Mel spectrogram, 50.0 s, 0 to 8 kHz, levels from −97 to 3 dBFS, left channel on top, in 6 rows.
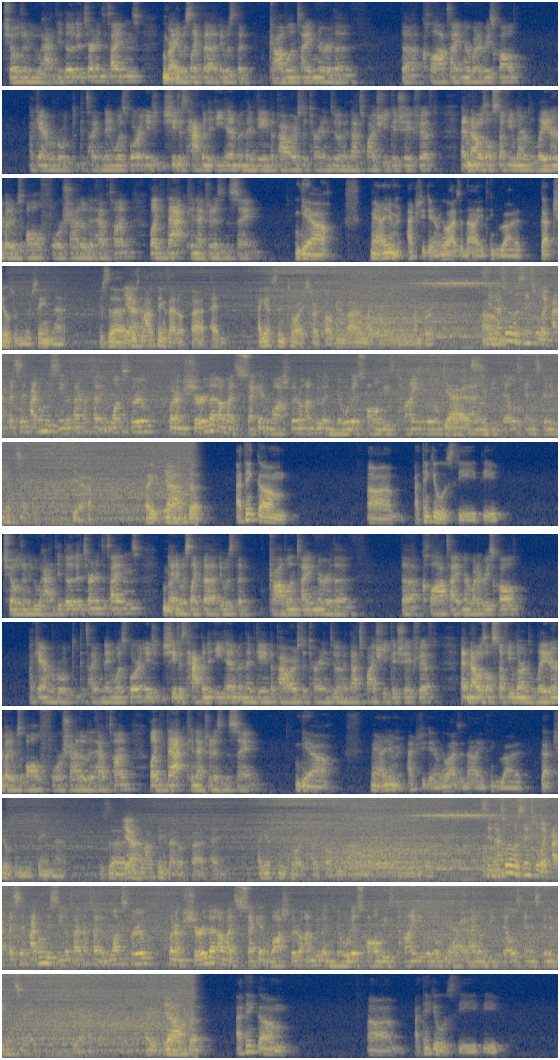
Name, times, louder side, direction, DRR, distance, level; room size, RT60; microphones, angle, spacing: voice 1, 0.0-2.0 2.5-3.7 4.0-5.2 6.0-7.7 8.7-20.5 26.8-27.1 32.2-42.2 44.1-44.4, right 2 dB, 50° right, 1 dB, 1.0 m, -25 dB
voice 2, 21.1-24.5 24.8-26.0 26.5-28.4 28.9-31.9 32.2-32.6 40.0-40.7 42.8-43.1 43.8-44.7 45.2-46.0 47.2-49.1, left 5 dB, 85° left, 11 dB, 0.4 m, -26 dB
sound 1, 25.1-44.6, right 2 dB, 10° right, 0.3 m, -29 dB
4.6 x 2.1 x 3.5 m, 0.39 s
head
